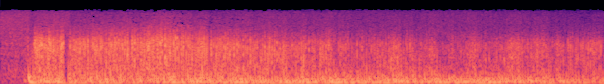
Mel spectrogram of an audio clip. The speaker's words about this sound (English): You can hear that and you can also see it. I mean, you know, anytime you see a nuclear bomb exploding, it's just a ferocious sight.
